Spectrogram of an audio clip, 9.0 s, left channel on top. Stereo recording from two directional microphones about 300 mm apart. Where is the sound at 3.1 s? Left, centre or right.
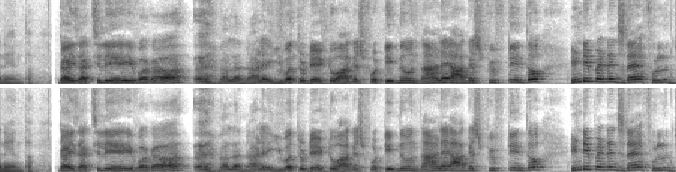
Centre.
